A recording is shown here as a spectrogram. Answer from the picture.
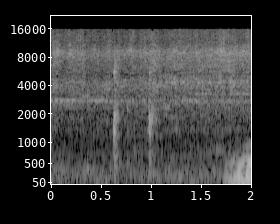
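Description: Fine water spray from a garden hose nozzle hissing steadily onto a tray of sphagnum moss, with two short clicks around the middle.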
